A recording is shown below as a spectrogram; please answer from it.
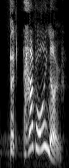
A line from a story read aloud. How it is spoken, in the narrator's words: Magnuson pleaded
